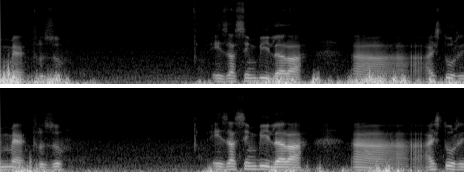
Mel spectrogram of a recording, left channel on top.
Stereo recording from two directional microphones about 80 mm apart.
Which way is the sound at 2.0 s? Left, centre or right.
Left.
